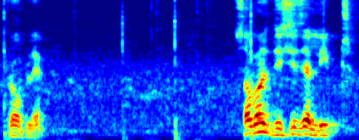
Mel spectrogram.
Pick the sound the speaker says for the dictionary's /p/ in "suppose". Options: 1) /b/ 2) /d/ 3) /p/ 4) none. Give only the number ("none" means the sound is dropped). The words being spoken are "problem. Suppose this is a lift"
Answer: 1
